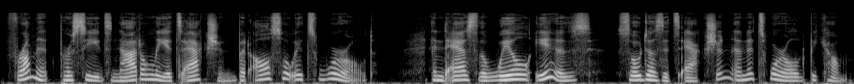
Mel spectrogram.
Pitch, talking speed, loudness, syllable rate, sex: 205 Hz, 170 wpm, -19 LUFS, 4.1 syllables/s, female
